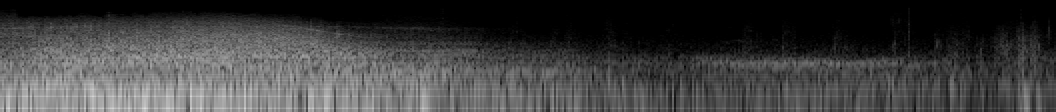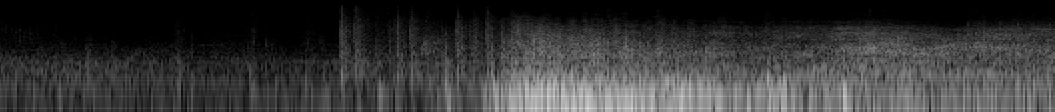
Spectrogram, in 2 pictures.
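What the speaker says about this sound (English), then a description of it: "Enemy precision airstrike." Precision airstrike explosions in Call of Duty: Modern Warfare, a loud roaring blast burst opening, quieter rumbling and scattered sharp impacts in the middle, then a second heavy wave of explosions and debris.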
